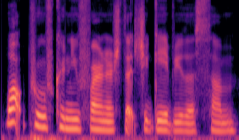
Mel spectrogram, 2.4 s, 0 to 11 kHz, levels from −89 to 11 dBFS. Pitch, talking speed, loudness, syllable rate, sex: 180 Hz, 275 wpm, -18 LUFS, 5.2 syllables/s, female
